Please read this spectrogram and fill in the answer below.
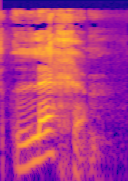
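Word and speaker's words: lechem (לחם): Now, normally the accent would be where? That's right. It would be on the last syllable. However, there are two segols in a row. So what happens? The first segol gets the accent. So that's le, and then the last syllable is chem. So that's lechem.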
